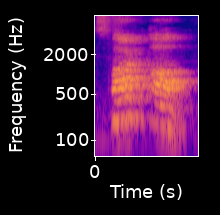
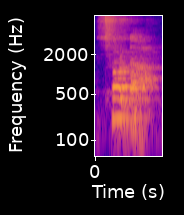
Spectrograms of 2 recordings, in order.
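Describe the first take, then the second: First: Both words are said fully and separately. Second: The words are blended into one short word.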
